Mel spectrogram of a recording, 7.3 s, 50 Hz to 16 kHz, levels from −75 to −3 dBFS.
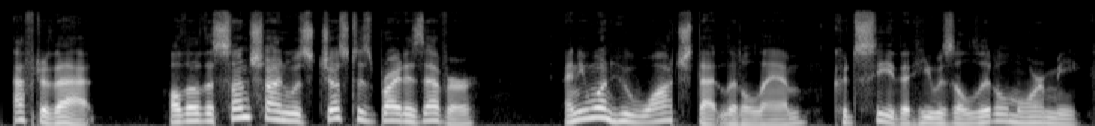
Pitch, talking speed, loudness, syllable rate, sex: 145 Hz, 220 wpm, -18 LUFS, 6.2 syllables/s, male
